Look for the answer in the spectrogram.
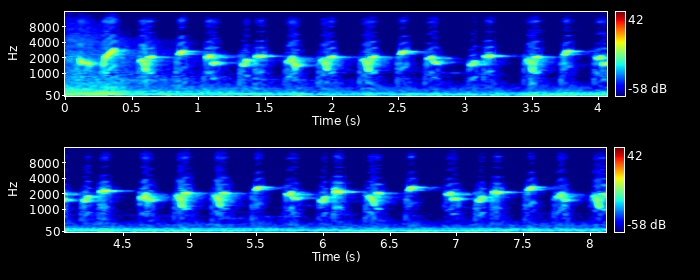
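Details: Yellow-vented bulbul in rapid continuous song, a training track to make other bulbuls sing: about three and a half slurred whistles per second, strung together evenly for eight seconds.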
